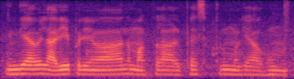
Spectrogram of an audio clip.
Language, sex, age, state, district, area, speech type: Tamil, male, 18-30, Tamil Nadu, Virudhunagar, urban, spontaneous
